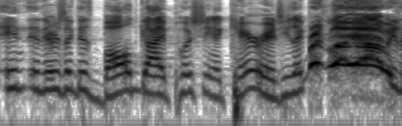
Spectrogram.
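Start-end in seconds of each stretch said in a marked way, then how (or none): 2.5-3.3 shrieked name, far higher and louder; freaking-out shout. Retold or imitated. Man pushing a carriage spots a royal, frantic shout. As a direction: yell it out in frantic excitement. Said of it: "He's, like, freaking out".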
